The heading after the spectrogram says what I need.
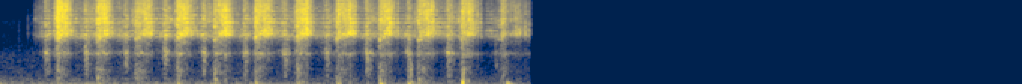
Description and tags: OWI Coffee bean shaking
shaking a large coffee jar
coffee, jar, shake, shaked, shaking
